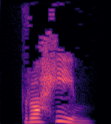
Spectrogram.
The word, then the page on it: rahim: Indonesian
